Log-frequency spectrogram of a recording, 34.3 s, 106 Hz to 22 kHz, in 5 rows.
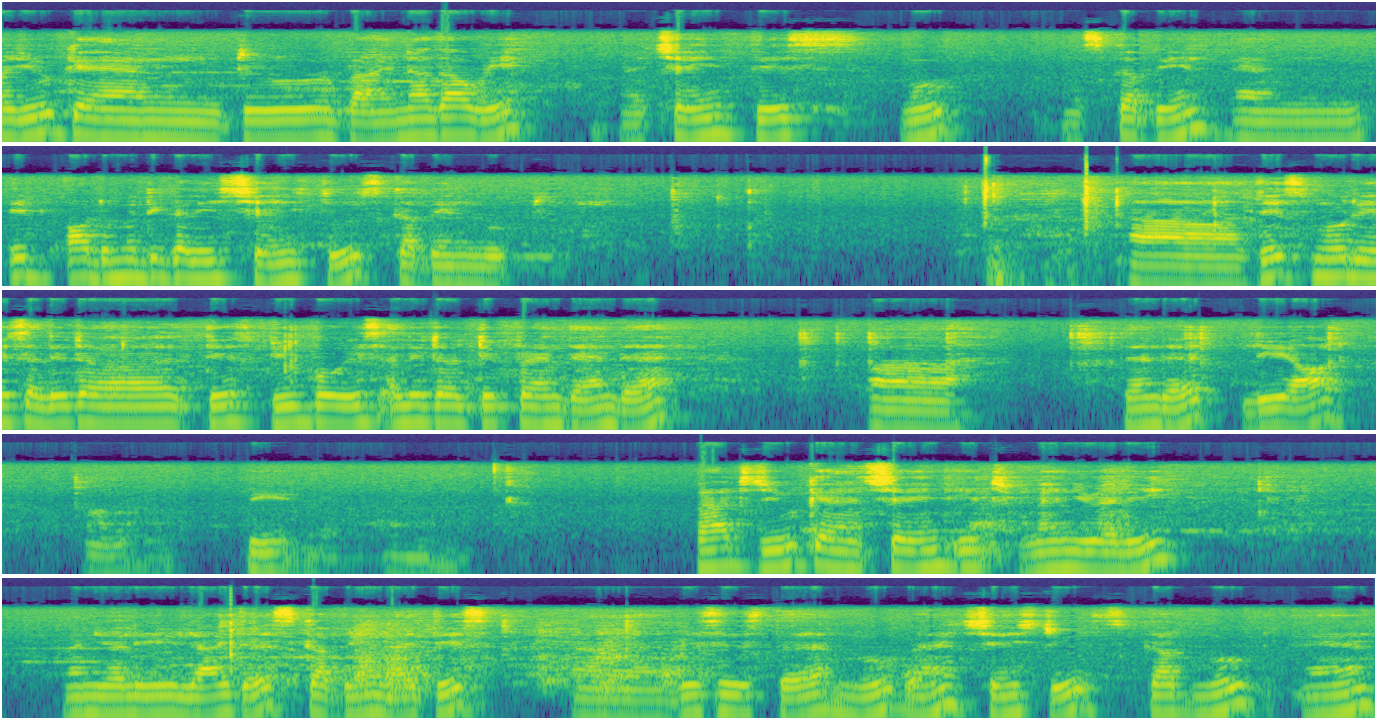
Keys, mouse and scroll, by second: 5.5-10.9 drag, 10.9-20.2 middle drag, 20.2-23.8 drag, 28.3-30.6 middle drag, 30.6 click, 33.6-34.3 drag.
